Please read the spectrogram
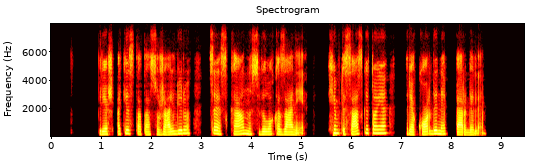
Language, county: Lithuanian, Utena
